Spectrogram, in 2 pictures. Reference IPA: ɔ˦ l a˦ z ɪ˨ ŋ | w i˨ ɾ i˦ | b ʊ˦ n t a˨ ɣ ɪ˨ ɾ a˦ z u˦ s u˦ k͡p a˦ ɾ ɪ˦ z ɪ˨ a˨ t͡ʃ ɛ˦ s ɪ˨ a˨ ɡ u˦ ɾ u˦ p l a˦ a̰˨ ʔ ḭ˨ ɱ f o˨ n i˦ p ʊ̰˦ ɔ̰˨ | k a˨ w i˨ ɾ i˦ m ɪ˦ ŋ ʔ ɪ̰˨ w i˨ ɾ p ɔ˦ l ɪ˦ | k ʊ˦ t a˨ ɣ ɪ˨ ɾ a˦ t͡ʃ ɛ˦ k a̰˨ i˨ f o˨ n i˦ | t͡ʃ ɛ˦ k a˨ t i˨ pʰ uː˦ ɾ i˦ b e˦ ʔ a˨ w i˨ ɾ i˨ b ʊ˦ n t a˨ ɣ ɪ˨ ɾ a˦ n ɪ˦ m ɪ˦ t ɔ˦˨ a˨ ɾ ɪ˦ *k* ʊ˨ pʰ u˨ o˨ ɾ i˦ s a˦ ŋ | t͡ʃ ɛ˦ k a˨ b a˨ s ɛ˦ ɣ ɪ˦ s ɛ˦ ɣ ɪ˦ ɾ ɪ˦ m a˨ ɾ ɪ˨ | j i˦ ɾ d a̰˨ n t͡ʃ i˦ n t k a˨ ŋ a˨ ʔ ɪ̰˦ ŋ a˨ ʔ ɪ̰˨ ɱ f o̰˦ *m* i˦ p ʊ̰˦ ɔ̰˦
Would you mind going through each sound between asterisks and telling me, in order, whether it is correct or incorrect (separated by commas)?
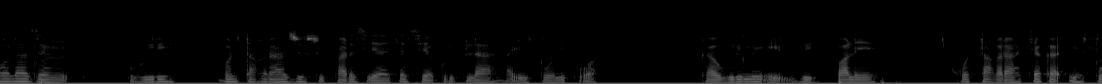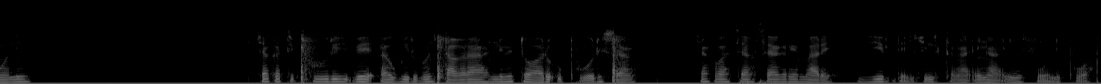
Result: incorrect, incorrect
